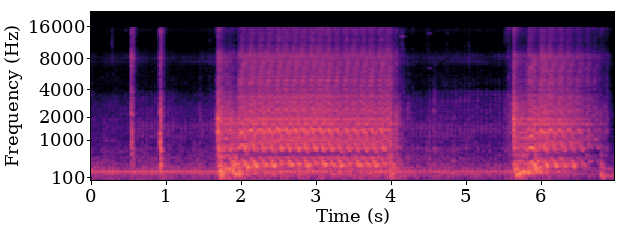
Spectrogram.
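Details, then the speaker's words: Engine hard to start, sputtering (brebet) and lacking power: two long bursts of cranking that never catch a steady idle; the fuel solenoid valve is suspected dead (coil magnet not working, needle staying shut) and its needle removed. "oke kali ini saya akan berbagi tips cara mengatasi susah di starter suara brebet dan kurang tenaga"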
